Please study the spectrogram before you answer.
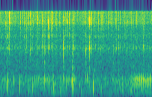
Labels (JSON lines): {"label": "biophony", "recorder": "HydroMoth"}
